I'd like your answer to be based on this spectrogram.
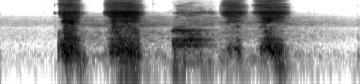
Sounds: Sniff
